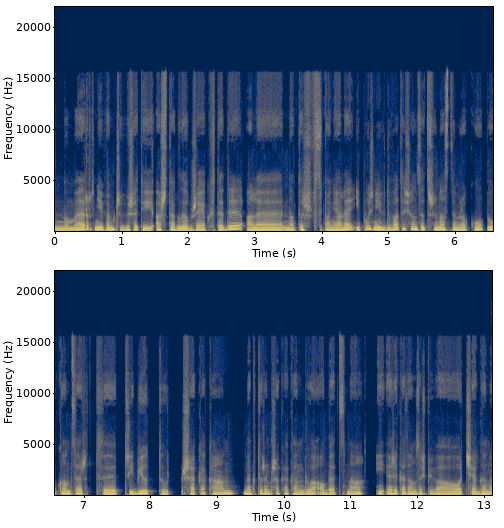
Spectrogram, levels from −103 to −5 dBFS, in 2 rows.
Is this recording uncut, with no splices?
yes; 0 cuts

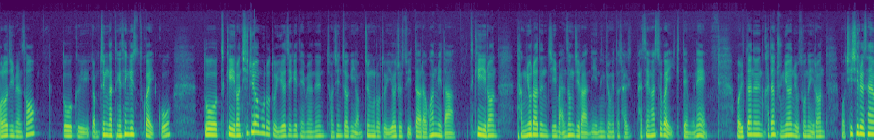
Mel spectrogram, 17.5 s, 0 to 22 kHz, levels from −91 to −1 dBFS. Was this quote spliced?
no; 0 cuts

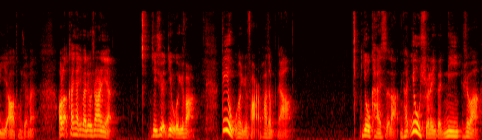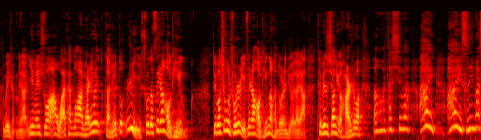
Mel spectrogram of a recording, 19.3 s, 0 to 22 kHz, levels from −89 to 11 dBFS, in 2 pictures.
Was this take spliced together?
yes; 1 cut; at 9.7 s

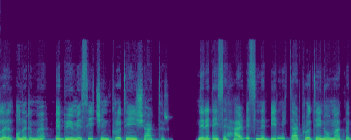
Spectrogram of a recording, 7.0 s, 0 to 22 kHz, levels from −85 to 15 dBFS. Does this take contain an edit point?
no; 0 cuts

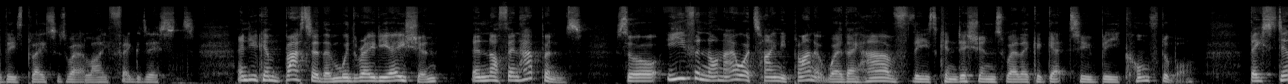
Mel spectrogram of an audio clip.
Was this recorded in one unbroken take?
yes; 0 cuts

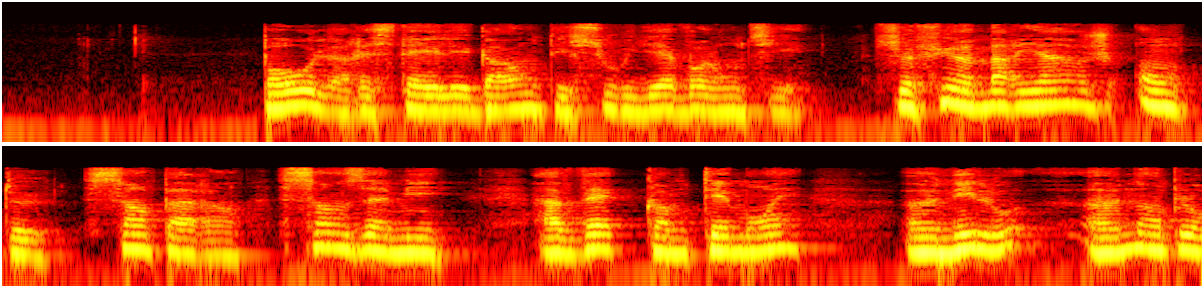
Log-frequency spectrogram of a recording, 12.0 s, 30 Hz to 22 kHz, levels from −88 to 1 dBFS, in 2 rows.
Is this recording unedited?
no; 2 cuts; at 1.3 s, 4.3 s

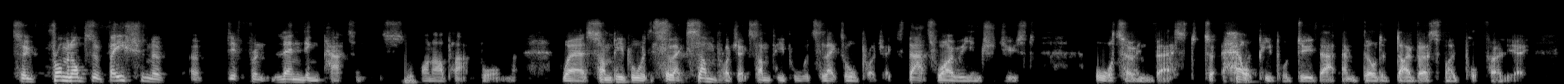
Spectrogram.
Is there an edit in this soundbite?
no; 0 cuts

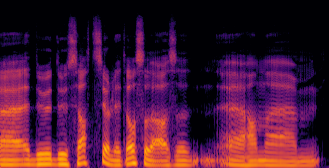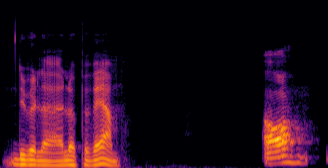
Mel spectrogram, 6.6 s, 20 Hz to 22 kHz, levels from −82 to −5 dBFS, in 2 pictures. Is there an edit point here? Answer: yes; 1 cut; at 3.3 s

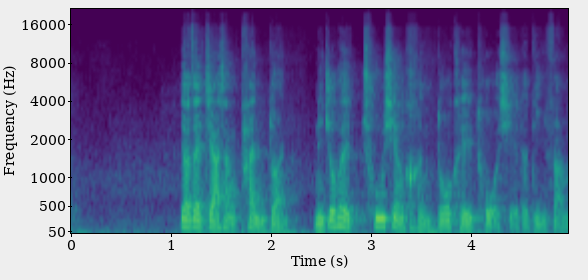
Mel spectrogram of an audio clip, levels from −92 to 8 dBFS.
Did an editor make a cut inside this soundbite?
yes; 1 cut; at 2.3 s

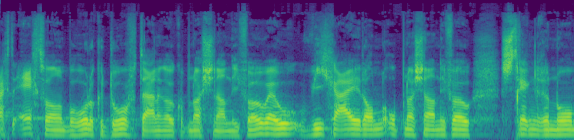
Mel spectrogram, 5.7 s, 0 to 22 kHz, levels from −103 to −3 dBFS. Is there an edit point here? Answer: no; 0 cuts

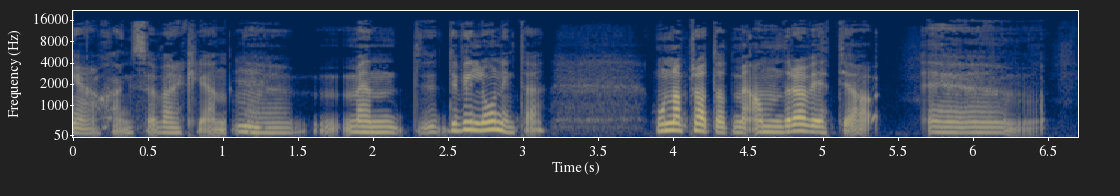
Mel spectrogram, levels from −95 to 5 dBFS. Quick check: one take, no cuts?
no; 1 cut; at 1.0 s

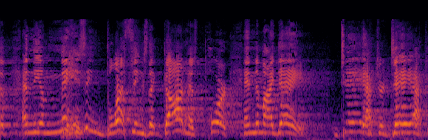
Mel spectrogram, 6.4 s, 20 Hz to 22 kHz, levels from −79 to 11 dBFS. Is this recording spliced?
no; 0 cuts

